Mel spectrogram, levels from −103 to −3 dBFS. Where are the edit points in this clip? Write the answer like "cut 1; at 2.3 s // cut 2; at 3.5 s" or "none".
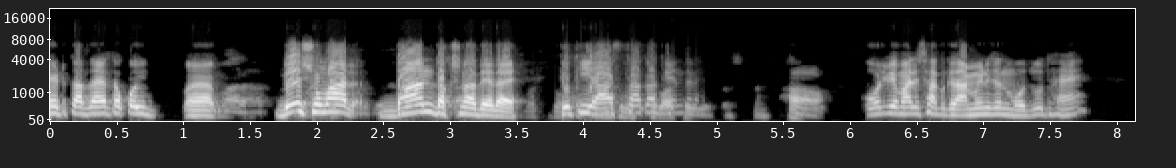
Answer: cut 1; at 4.5 s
